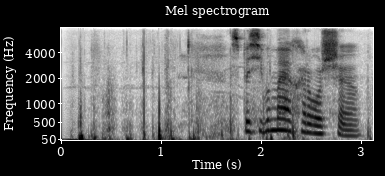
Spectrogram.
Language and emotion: Russian, positive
